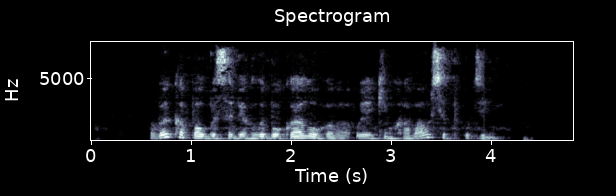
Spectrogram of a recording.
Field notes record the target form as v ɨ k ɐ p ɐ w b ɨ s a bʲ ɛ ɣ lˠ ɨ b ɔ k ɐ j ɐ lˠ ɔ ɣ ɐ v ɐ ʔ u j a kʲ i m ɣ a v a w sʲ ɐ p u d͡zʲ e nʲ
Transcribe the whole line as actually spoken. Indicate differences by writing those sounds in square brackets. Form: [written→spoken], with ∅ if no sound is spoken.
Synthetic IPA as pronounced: v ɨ k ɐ p ɐ w b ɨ s a bʲ ɛ ɣ lˠ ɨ b ɔ k ɐ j ɐ lˠ ɔ ɣ ɐ v ɐ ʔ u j a kʲ i m [ɣ→x] a v a w sʲ ɐ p u d͡zʲ e nʲ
